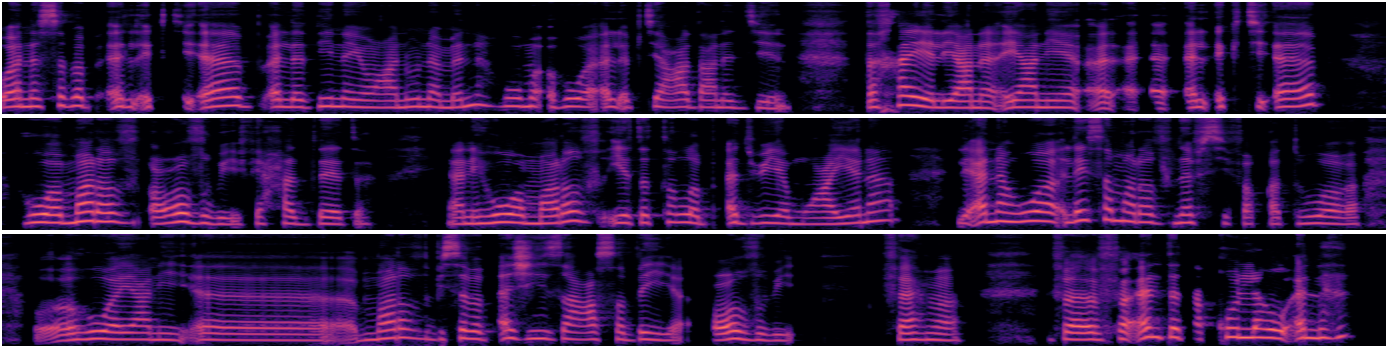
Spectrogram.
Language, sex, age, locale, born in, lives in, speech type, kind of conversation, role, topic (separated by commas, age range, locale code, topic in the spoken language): Arabic, female, 25-29, ar-TN, Tunisia, Portugal, conversation, unstructured, none, إيه رأيك في وصمة العار اللي حوالين المرض النفسي؟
